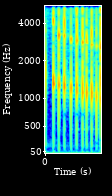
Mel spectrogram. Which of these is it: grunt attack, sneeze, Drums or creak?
creak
